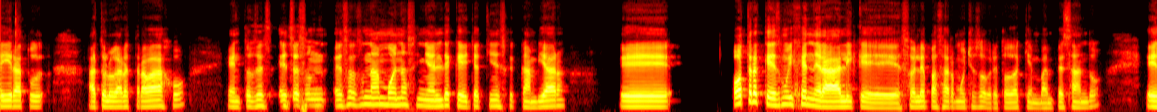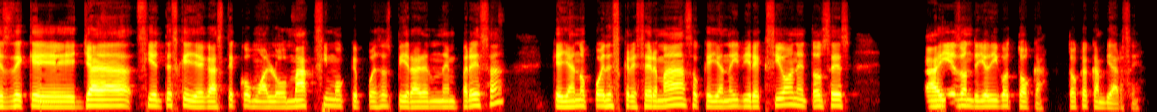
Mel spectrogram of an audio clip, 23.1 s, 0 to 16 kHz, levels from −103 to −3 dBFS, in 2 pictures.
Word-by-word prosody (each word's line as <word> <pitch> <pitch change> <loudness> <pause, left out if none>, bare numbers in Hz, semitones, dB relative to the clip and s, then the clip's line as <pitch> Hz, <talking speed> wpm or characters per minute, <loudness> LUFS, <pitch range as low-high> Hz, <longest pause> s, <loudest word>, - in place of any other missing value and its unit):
ir 145 0 +2
a 145 - +2
tu 140 -1 -7 0.4
a 130 - -1
tu 145 - -3
lugar 140 0 +1
de 140 - -9
trabajo, 150 +4 +1 0.4
entonces, 145 +2 -5
eso 150 +3 -2
es 165 - -4
un 160 -1 -8
eso 155 +5 -4
es 180 - -8
una 185 0 0
buena 180 -1 -2
señal 150 -3 -1
de 165 - 0
que 150 -3 +1
ya - - -4
tienes 150 -2 -9
que - - -15
cambiar, 145 +4 0 0.5
eh, 140 0 +4 0.6
otra 260 -1 +6
que 200 -7 +4
es 170 - -2
muy 190 0 -1
general 140 -8 +6
y - - -2
que 115 -4 -1
suele 140 -1 -2
pasar 135 -1 -4
mucho, 130 0 -10
sobre 120 -4 -9
todo 120 +1 -5
a 120 - -6
quien 115 -3 -12
va 110 - -5
empezando, 125 +4 -7 0.4
es 140 -2 +3
de 150 +1 +2
que 135 -3 +3
ya 155 0 +7
sientes 160 0 -2
que 160 -3 +2
llegaste 135 +3 0
como 140 -3 -3
a - - +1
lo 130 0 -3
máximo 150 +2 0
que 145 - -6
puedes 140 +2 -8
aspirar 135 -3 -1
en 135 0 -3
una 135 0 -5
empresa, 160 - -2 0.4
que 140 - +3
ya 140 +1 +1
no 150 +1 -2
puedes 150 0 -1
crecer 145 +2 0
más, 165 +3 +2
o 155 - -6
que 145 - -2
ya 140 0 -1
no 135 - -6
hay 150 - -1
dirección, 165 +5 -1
entonces, 150 +1 -2 0.7
ahí 145 +1 +4
es 160 - -1
donde 155 -3 0
yo 145 - +3
digo, 150 +1 -2
toca 135 -3 -6 0.2
toca 135 +3 -5
cambiarse. 120 -4 -7
145 Hz, 200 wpm, -24 LUFS, 135-155 Hz, 0.7 s, ya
